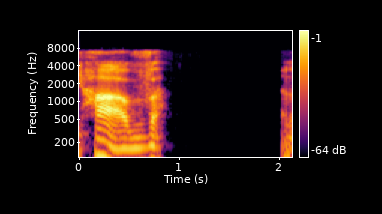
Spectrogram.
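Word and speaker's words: חַוָּה: technically, this would be, the first syllable would be hav, and the second syllable would be va. So hav, va, hava.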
